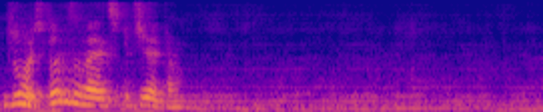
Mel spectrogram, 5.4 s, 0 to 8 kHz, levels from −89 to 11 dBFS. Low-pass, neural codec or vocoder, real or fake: 7.2 kHz; codec, 24 kHz, 1 kbps, SNAC; fake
